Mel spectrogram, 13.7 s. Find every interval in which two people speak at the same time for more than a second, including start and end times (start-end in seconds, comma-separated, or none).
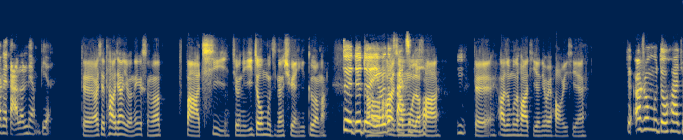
7.3-8.6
